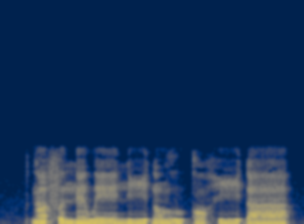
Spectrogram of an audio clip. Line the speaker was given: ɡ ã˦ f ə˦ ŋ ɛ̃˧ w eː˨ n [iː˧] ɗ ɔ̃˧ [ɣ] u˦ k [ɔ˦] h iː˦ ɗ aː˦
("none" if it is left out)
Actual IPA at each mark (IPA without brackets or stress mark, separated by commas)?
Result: iː˦, ɣ, ɔ˦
